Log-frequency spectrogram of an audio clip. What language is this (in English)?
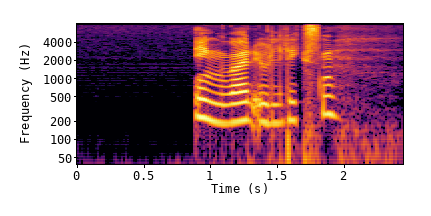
Norwegian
